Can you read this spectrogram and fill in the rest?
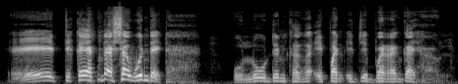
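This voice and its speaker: An actor with an Ilocano accent playing a boastful, bossy middle-aged village captain in a radio comedy drama. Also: male voice, medium pitch, sing-song, bright, forceful tone, husky, no room sound, studio quality, heavily acted. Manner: blustering, bossy, quick to laugh.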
